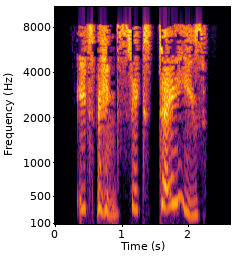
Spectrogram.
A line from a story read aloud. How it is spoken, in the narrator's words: Roisin cried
